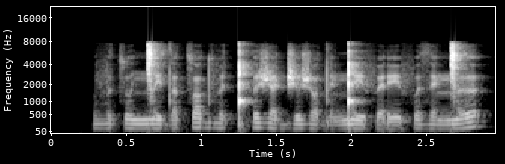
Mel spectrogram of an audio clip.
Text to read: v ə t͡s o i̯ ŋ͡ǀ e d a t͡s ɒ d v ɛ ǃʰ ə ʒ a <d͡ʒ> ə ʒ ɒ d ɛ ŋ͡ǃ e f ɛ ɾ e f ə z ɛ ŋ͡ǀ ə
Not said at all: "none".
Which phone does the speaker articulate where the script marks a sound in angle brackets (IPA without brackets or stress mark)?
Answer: d͡ʒ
